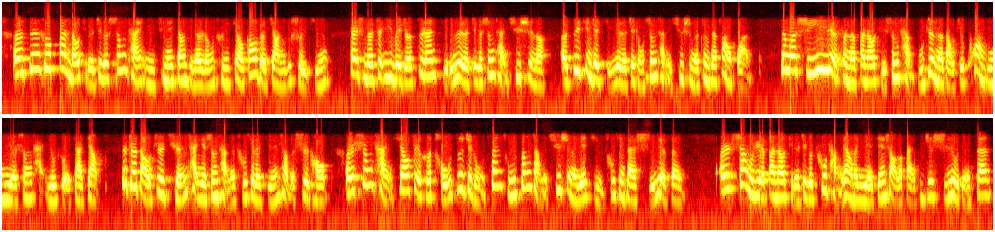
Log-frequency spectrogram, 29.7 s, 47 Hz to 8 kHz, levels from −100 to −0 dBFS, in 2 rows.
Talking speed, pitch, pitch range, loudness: 335 characters per minute, 250 Hz, 210-340 Hz, -13 LUFS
